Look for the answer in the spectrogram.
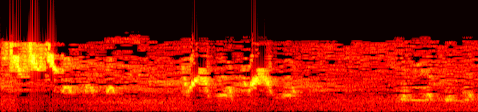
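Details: A thrasher sings a varied sequence: high squeaky notes, lower slurred chirps, then a pause and a few mid-pitched warbled phrases.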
